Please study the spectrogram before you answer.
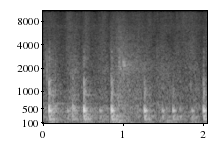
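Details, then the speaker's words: Porsche 991 GT3 Cup race car on jacks, wheel rocked by hand during pre-season service: sharp hollow clunks about every third of a second from play in the inner, subframe-side ball joint, not the outer one; worn ball joint. "alors vous l'entendez plus que que ça se voit évidemment mais on a quand même une rotule qui qui commence à dégager comme ça"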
